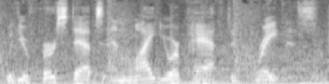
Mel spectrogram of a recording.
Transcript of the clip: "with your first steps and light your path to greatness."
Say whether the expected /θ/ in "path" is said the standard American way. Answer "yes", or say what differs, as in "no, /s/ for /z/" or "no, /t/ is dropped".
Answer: yes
